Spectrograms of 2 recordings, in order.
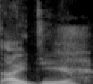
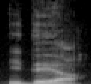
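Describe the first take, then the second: First: The word is pronounced the English way. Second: The word is pronounced the Greek way. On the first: The word is treated as English. The speaker calls it wrong. "not idea" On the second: The word is taken from Greek. The speaker calls it right. "it's Idea because it's from a Greek word and not an English one"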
